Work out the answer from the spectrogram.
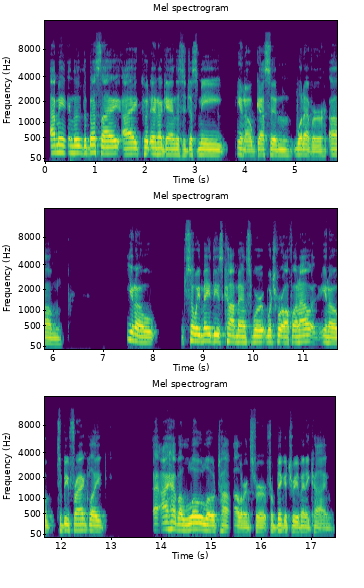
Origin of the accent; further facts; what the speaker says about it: Eastern Shore of Maryland, United States; I grew up on the Eastern Shore of Maryland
